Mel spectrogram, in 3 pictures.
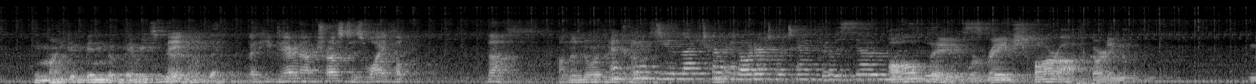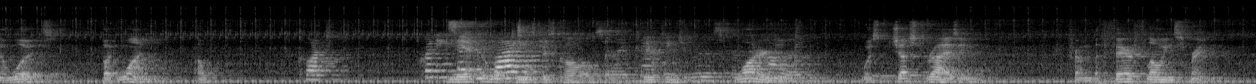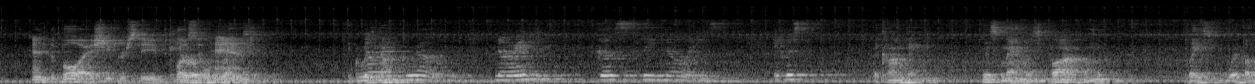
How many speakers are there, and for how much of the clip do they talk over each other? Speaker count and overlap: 6, about 20%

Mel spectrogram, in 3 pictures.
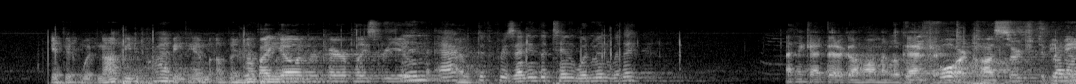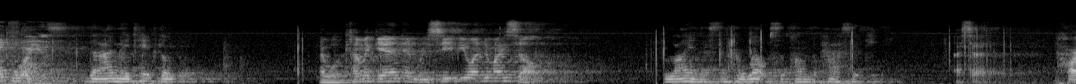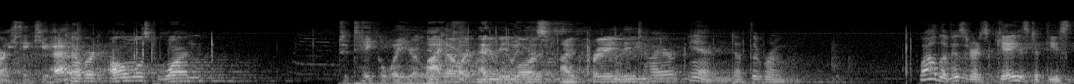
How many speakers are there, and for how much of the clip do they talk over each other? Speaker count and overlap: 6, about 19%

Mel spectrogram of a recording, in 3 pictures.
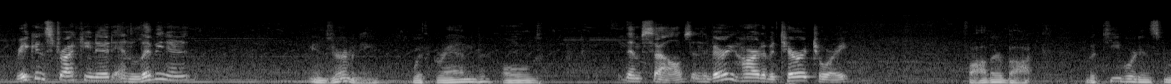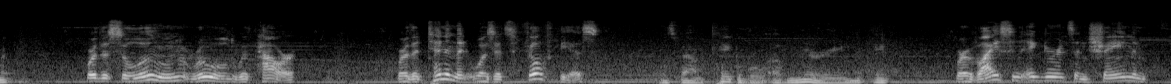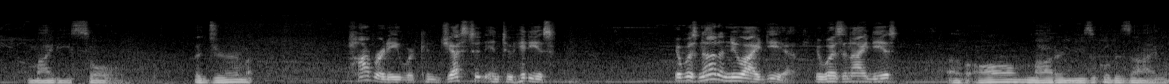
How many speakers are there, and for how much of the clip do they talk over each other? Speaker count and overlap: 2, no overlap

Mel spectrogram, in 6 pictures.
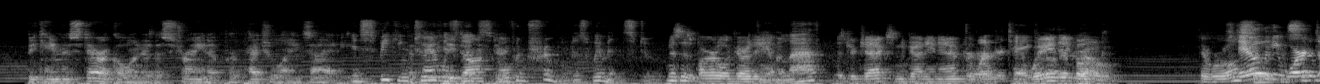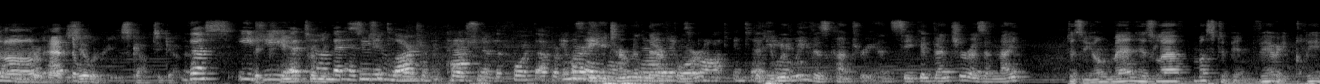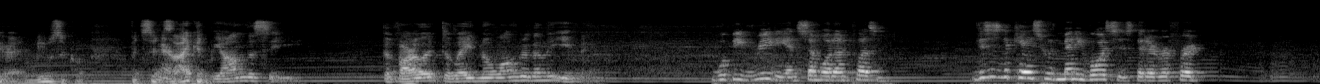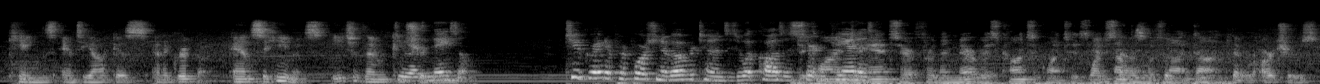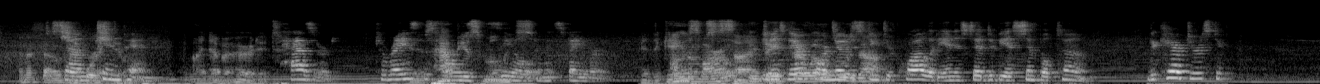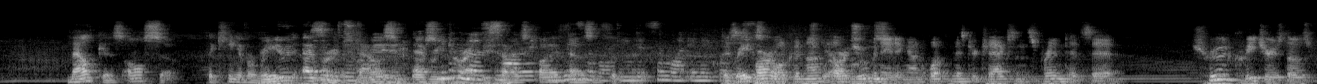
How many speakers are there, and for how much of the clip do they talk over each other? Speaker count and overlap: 8, about 38%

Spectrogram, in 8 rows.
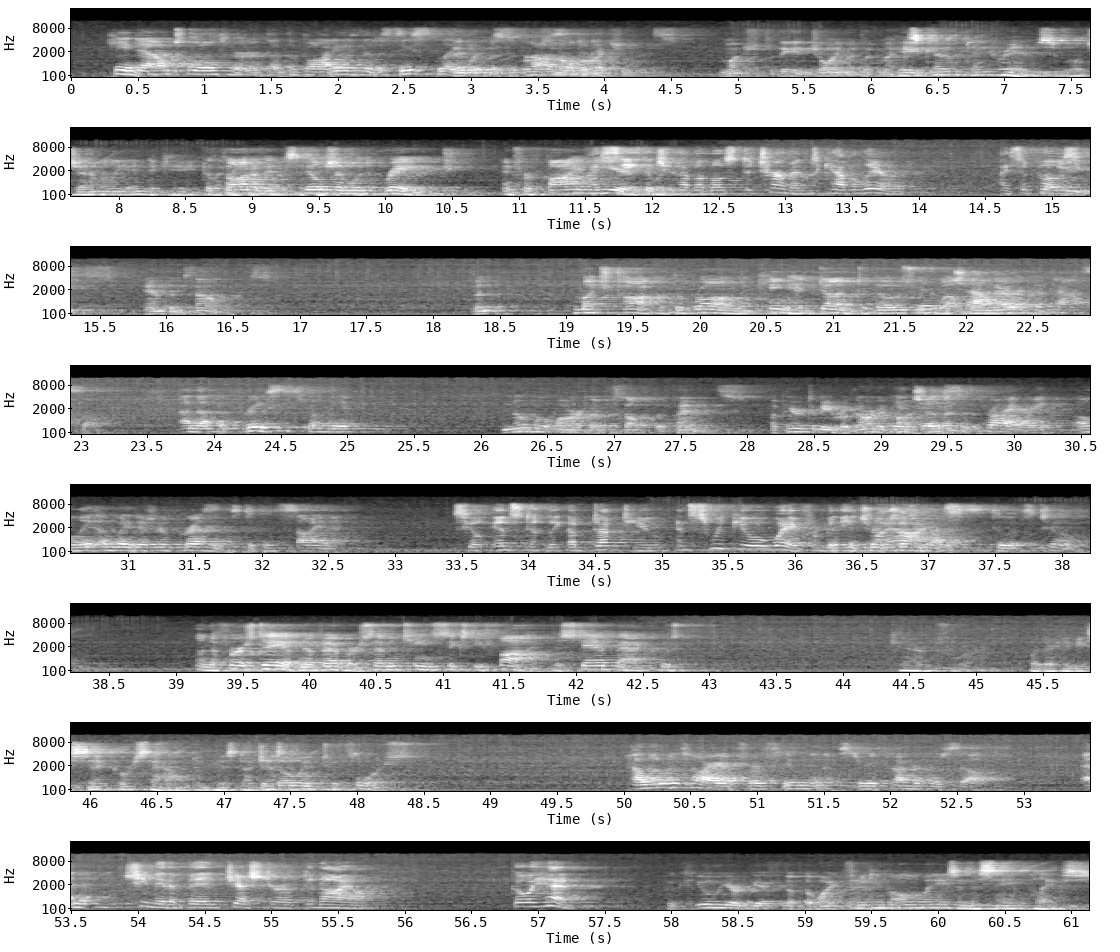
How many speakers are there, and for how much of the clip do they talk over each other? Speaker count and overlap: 5, about 14%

